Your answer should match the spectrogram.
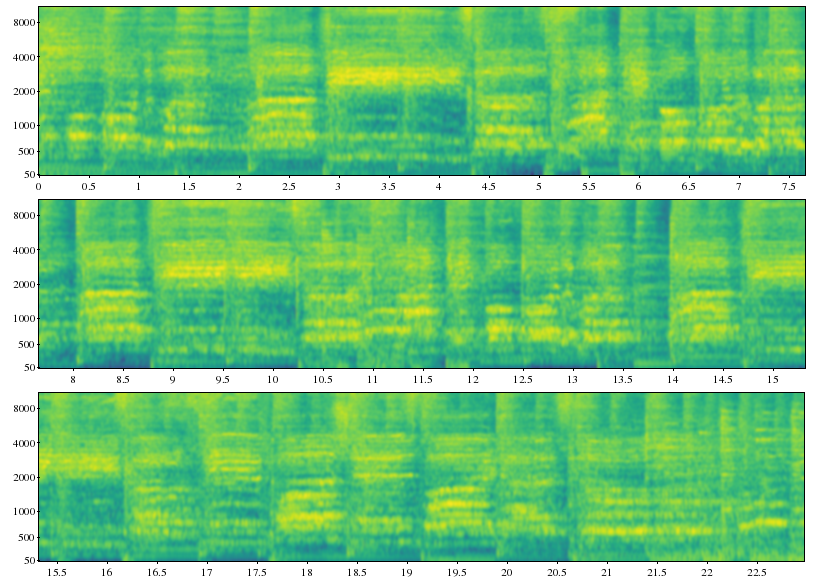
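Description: Mixed church choir singing, with instrumental accompaniment carrying sustained low bass notes and a regular beat.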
